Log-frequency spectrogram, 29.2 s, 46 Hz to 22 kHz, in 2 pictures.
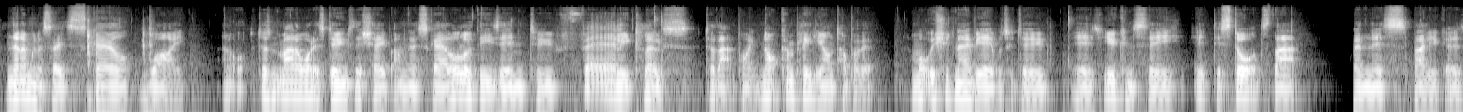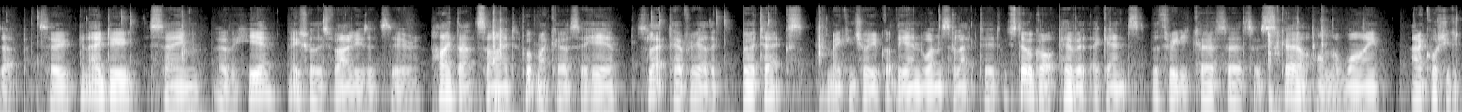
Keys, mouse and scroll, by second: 0.9 s, 1.4 y, 6.6 click, 8.9 Tab, 10.6 Tab, 10.7 click, 15.0 right click, 15.4 shift+right click, 16.7 click, 18.9 Tab, 19.6 h, 20.9 shift+right click, 27.3 s, 27.8 y.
